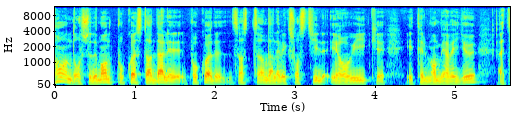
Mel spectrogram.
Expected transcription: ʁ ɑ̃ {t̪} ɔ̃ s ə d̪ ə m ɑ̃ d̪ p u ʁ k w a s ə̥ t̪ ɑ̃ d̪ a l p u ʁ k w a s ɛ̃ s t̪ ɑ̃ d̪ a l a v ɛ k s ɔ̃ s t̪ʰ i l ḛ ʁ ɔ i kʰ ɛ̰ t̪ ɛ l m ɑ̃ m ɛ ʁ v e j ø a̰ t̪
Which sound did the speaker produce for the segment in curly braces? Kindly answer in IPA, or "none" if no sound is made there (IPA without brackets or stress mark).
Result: d̪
